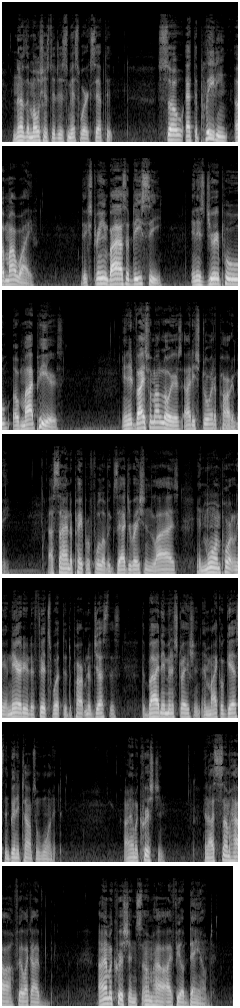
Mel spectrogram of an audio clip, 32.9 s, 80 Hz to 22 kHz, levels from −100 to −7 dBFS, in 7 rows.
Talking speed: 155 wpm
